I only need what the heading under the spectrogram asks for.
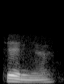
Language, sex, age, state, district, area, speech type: Tamil, male, 18-30, Tamil Nadu, Tiruvarur, urban, conversation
